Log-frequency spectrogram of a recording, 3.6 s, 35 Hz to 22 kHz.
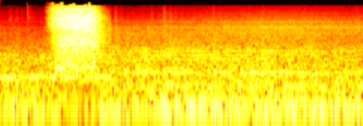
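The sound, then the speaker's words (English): An Amtrak train with diesel locomotives numbered 25 and 197 idles at a station platform with a steady low engine rumble, broken early on by one short, loud hiss of air lasting about half a second. “We've got numbers 25 and 197 on the front of this train.”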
